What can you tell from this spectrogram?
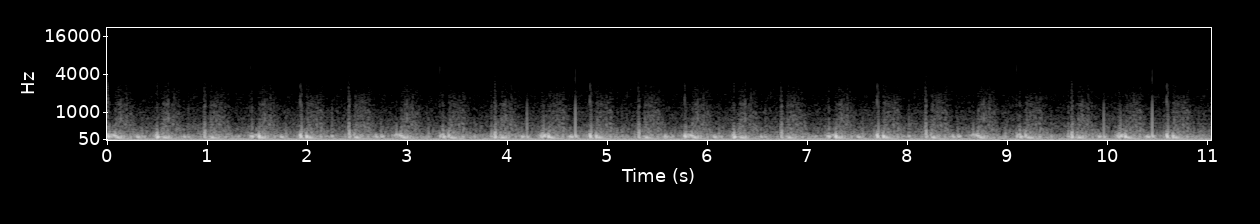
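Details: Womb sound sleep aid for babies: steady, muffled low thumps at about 125 a minute over a soft whooshing hum, monotone flow noise and white noise, like a heartbeat from inside the womb; heartbeat.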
